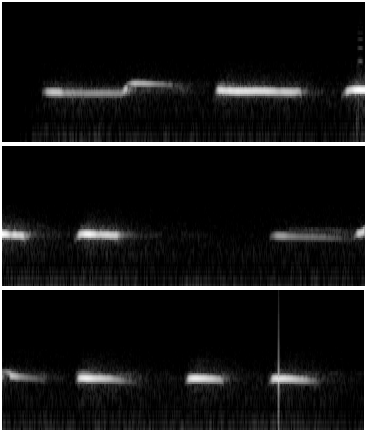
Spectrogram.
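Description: Mourning Dove giving two soft, low, hollow coo phrases, each opening with a drawn-out rising note and followed by three shorter even coos. Faint clicks in the background.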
